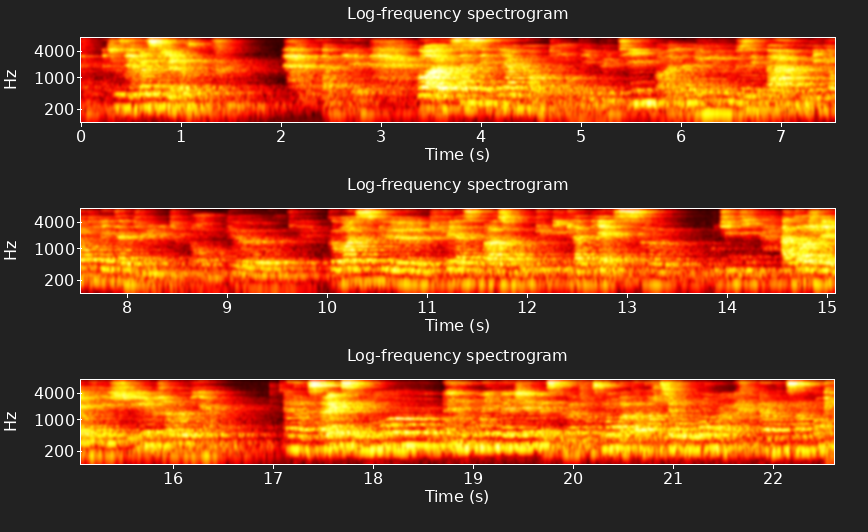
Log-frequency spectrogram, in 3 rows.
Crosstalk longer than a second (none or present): none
